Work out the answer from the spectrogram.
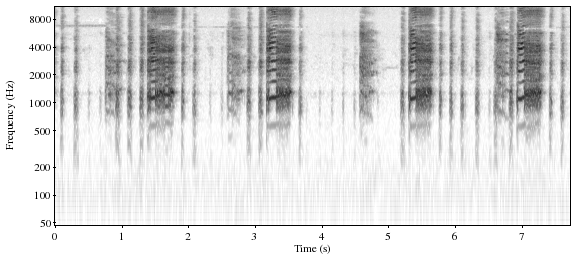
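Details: Red junglefowl coming to a decoy, many within two minutes: clusters of rapid clucks building into loud rasping cackles, four such bouts with short quiet gaps between.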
